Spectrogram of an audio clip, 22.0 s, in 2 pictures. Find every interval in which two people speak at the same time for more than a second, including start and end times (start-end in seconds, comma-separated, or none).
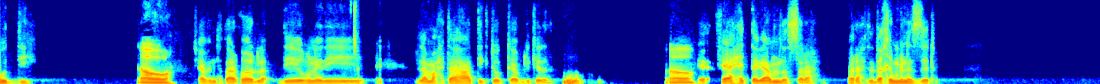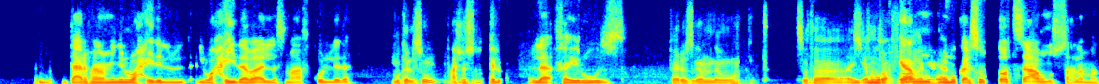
19.4-20.7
